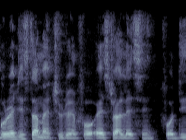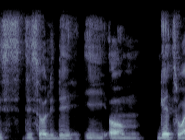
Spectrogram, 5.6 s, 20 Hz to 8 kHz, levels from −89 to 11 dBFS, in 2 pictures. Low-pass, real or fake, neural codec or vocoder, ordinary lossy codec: 7.2 kHz; real; none; none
